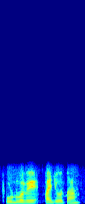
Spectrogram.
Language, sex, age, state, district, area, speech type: Marathi, male, 18-30, Maharashtra, Gadchiroli, rural, conversation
